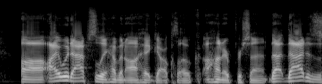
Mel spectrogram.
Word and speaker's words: Ahegao: Just make sure it's not one of those like Ahiago anime shirts, though. It's pronounced Ahegao.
